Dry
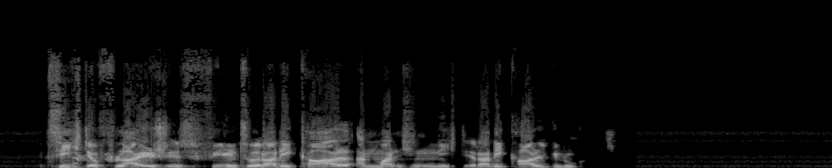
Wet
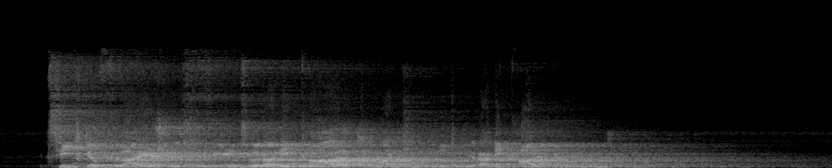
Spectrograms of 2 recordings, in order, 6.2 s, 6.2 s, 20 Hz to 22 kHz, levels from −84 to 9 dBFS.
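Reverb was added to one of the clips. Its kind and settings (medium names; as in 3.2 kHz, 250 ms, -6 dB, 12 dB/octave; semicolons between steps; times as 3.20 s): plate-style reverb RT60 3.5 s, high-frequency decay 0.75×, DRR -2.5 dB; trim -5 dB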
